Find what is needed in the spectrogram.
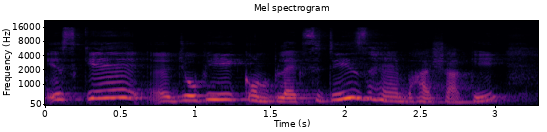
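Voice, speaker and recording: With very wide pitch swings and a dark, mellow tone, the voice carries audible room echo. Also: woman. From India. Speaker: English literature teacher. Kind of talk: lecture.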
